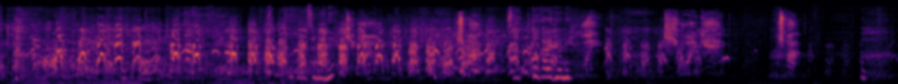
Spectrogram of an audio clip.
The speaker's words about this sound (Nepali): यो कुकुरहरू झगडा गरे रहेछ, कस्तो तर्स्यो भने।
